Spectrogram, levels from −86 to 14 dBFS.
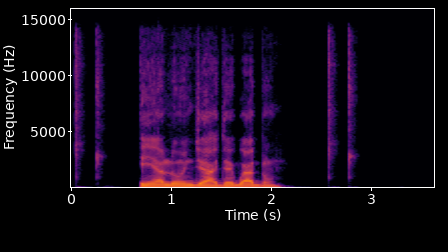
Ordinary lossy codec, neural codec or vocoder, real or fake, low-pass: AAC, 96 kbps; codec, 44.1 kHz, 7.8 kbps, DAC; fake; 14.4 kHz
